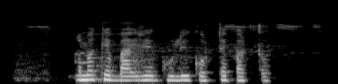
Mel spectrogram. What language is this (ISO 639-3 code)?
ben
